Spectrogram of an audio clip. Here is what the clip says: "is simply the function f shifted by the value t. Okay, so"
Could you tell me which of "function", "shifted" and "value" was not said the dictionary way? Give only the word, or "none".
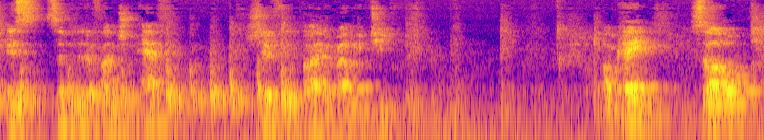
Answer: value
